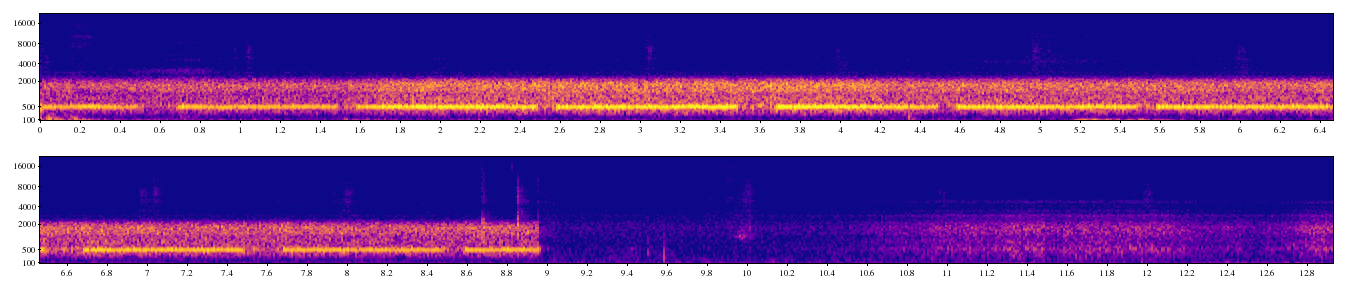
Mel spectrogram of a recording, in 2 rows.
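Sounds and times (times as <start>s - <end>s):
hissy static from a shortwave radio receiver in sideband mode: 0.0s - 9.0s, 10.6s - 12.9s
hiss: 0.0s - 12.9s.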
